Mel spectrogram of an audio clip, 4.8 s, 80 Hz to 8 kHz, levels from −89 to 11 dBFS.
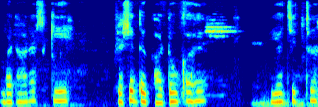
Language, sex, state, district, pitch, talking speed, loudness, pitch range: Hindi, female, Uttar Pradesh, Varanasi, 230 Hz, 100 wpm, -23 LUFS, 200-255 Hz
